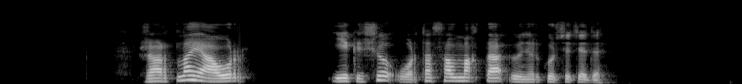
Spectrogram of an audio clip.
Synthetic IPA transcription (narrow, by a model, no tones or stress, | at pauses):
ʒɑɾt̪əlˠɑjɑwəɾ | e̞kʲɪnʃɪwʔo̞ɾt̪ɑsɑlˠmɑqt̪ɑwʔɵne̞ɾkʲʰɵɾse̞t̪e̞d̪ɪ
